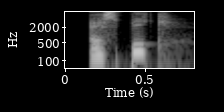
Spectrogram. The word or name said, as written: aspic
